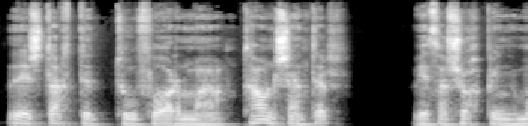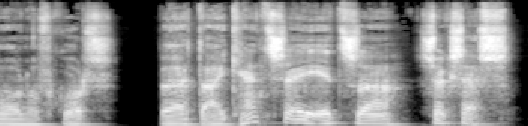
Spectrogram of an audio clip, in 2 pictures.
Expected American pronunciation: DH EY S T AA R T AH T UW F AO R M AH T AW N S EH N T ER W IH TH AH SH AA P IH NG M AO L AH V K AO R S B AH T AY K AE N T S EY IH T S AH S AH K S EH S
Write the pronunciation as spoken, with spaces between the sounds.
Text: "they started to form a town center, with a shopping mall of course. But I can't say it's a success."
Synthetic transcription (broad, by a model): DH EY S T AA R T AH T UW F AO R M AH T AW N S EH N T ER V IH TH AH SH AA P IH NG M AO L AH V K AO R S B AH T AY K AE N T S EY IH T S AH S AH K S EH S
